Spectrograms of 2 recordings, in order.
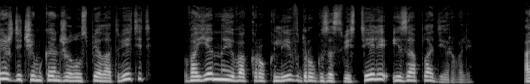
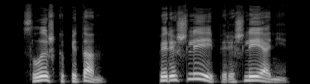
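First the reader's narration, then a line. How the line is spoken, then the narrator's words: Chuckling soldier. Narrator (Russian): хохотнул военный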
